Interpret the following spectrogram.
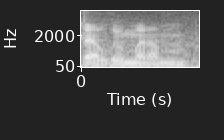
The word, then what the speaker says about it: aluminum: Because it's just spelled like that in British English. Mm-hmm. And then in American English it's just aluminum.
